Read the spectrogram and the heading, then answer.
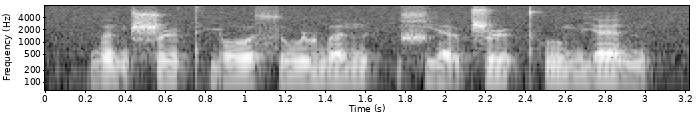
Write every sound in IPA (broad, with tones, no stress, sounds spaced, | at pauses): p w ə̰˨˩ n ʂ ɻ̩˧˥ t̪ʰ j o˧˥ ʊ̯ s u˧˥ ɻ w ə˥ n | ɕ j ɛ̰˨˩ ʈ͡ʂ ɻ̩˥˧ t̪ʰ u˥˧ m j ɛ˥˩ n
